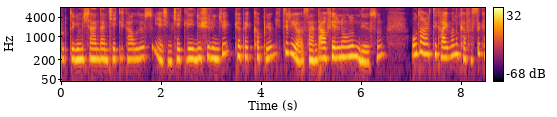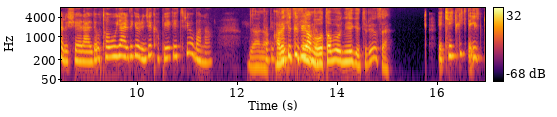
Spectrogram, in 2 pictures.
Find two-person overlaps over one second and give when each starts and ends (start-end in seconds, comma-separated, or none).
12.5-13.8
